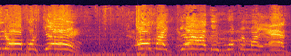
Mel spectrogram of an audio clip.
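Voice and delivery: panicked yell, high and loud; yelling in real alarm; alarm shout. Real, not acted. Ambushed by villagers in game.

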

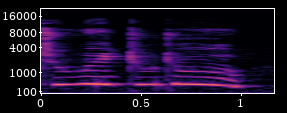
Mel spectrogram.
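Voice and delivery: high, loud, slow hooting owl. Acted. Owl answering the travellers, a high loud slow hoot. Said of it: "He blinked and hooted".

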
